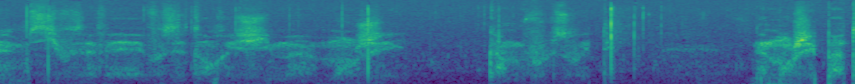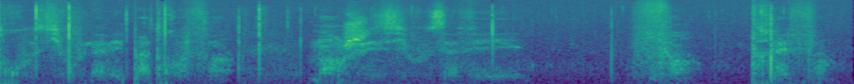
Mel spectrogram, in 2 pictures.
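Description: A man whispering in French, close to the microphones.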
